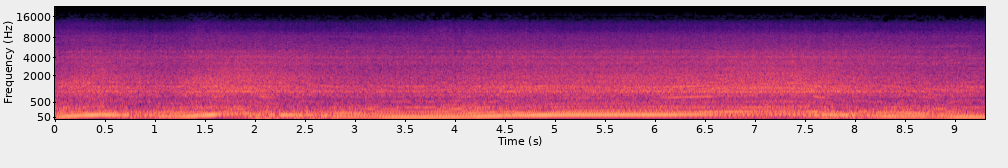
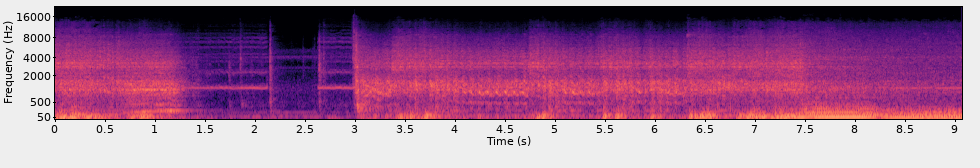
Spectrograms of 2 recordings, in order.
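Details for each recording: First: Old BMW E12 after dropping and cleaning a rusty fuel tank and replacing a torn fuel hose for a fuel-cutting issue: blipping the throttle, revs still dip briefly instead of climbing cleanly; cause unclear. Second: Old BMW E12 after fuel tank cleaning and a torn fuel hose replaced: with a totally dry fuel system the starter churns, pauses, then the engine catches and settles into a steady rumbling idle; fuel pressure afterwards is 30.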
